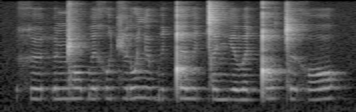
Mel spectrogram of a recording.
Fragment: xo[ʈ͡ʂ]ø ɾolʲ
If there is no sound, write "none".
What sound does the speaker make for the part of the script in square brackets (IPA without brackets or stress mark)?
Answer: t͡ɕ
